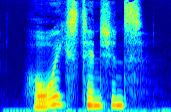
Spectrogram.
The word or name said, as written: hårextensions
